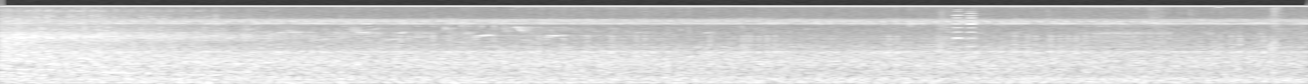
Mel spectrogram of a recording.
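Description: Velos UAV helicopter's main rotor spinning down to a stop under its rotor brake, its whoosh fading over the first second or two into a faint steady hiss with a thin high whine.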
